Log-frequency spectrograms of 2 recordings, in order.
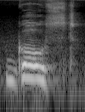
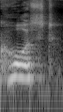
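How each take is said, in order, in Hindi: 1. इसकी शुरुआत सादी, अल्पप्राण "ग" ध्वनि से होती है। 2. इसकी शुरुआत साँस वाली महाप्राण "ग" ध्वनि से होती है। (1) "इसका कॉन्सोनेंट साउंड है ग" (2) "काफी लोग बोलते हैं घोस्ट, तो ये घ साउंड नहीं है"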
